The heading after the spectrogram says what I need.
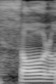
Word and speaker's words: sole: Remember, the sole of the shoes, S-O-L-E, the sole of the shoes, is pronounced pretty much as soul, the soul or spirit.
